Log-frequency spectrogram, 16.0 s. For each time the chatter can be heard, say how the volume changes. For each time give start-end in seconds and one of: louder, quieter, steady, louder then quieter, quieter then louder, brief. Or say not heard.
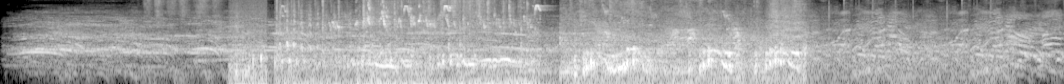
0.0-15.9 steady.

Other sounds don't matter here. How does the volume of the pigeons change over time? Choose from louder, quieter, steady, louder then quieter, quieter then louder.
louder.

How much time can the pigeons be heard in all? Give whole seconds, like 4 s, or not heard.
9 s.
